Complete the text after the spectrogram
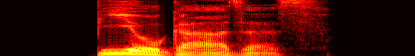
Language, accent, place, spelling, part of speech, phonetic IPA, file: German, Germany, Berlin, Biogases, noun, [ˈbiːoˌɡaːzəs], De-Biogases.ogg
- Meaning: genitive singular of Biogas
